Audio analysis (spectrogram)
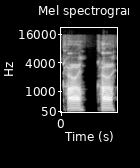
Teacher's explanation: Carl finished with a dark l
